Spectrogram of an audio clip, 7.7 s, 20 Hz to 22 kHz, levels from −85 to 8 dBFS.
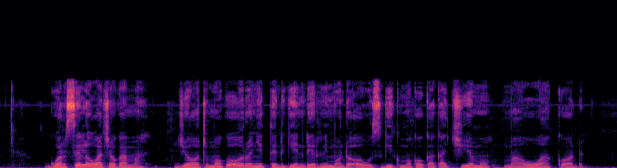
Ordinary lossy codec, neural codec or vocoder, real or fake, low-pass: none; none; real; none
